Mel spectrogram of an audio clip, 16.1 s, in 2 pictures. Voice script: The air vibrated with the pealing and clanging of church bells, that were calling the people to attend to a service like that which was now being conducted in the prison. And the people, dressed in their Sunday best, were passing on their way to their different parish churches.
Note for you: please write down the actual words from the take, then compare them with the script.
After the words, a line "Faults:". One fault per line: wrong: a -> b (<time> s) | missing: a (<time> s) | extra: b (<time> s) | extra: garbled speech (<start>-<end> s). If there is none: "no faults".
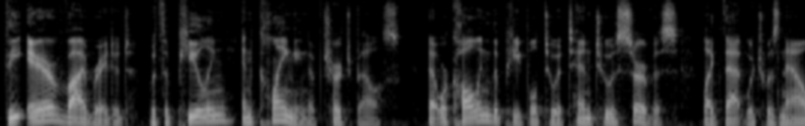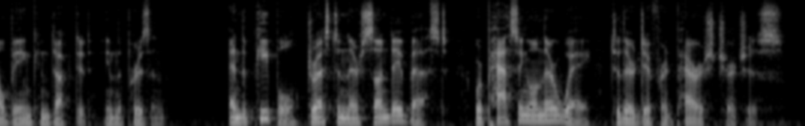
The air vibrated with the pealing and clanging of church bells, that were calling the people to attend to a service like that which was now being conducted in the prison. And the people, dressed in their Sunday best, were passing on their way to their different parish churches.
Faults:
no faults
